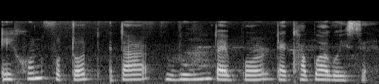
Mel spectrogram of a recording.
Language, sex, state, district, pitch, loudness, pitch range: Assamese, female, Assam, Kamrup Metropolitan, 225 Hz, -17 LUFS, 215-235 Hz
